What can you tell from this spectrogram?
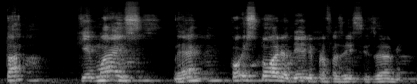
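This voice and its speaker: A man's voice: fairly high pitch, expressive, unhurried, fairly bright tone, echoey room, rough recording. A man speaking in a podcast discussion, explaining points at length and acting out quotes from patients. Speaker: family physician podcast guest.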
